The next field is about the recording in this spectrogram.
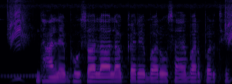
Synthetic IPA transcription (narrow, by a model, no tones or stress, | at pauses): d̪ʱãːlebʱuːsalaːlakəɾebəɾoːsaːebəɾpəɾt̪ʰe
